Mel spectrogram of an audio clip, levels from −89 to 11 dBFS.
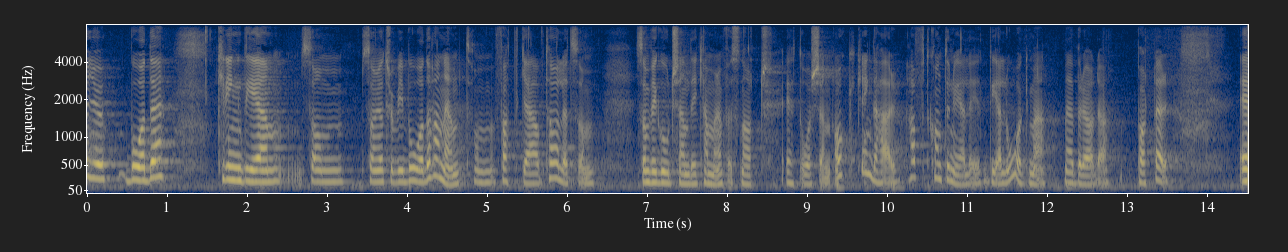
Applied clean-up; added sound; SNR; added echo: none; none; none; none.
